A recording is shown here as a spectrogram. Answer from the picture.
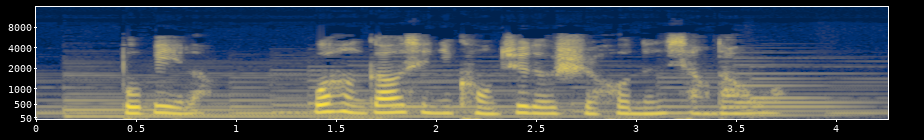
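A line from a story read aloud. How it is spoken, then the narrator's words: Suddenly softer. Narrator (Chinese): 声音突然轻柔下来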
